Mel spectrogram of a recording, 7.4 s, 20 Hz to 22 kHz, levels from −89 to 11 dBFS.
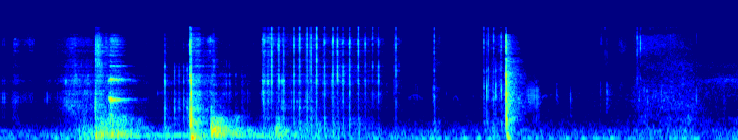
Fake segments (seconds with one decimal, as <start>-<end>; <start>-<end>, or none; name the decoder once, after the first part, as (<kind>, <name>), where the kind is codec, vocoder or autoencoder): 0.0-4.0 (codec, SNAC)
